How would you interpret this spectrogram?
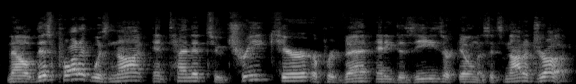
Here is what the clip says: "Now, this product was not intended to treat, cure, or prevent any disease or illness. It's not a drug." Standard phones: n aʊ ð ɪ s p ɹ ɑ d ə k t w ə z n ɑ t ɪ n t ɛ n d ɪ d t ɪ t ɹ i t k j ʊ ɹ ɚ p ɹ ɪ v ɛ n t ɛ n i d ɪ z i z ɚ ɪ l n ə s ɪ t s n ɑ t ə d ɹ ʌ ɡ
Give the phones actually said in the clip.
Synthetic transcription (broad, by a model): n aʊ ð ɪ s p ɹ ɑ d ə k t w ə z n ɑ t ɪ n t ɛ n d ɪ d t ɪ t ɹ i t k j ʊ ɹ ɚ p ɹ ɪ v ɛ n t ɛ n i d ɪ z i z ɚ ɪ l n ə s ɪ t s n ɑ t ə d ɹ ʌ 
